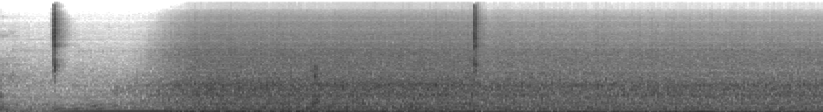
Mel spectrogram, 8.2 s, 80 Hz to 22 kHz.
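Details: Fedders B-chassis 11,500 BTU 230 V through-wall air conditioner (2011) whose fan had stalled and hummed, tested after replacing the 25+6 µF dual run capacitor with a 25+5 µF one: a click, then a steady low hum and even air rush. The fan motor runs normally.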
